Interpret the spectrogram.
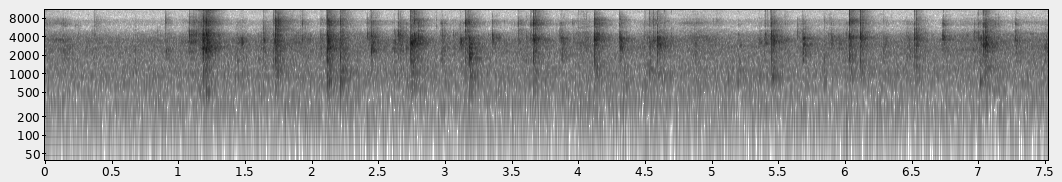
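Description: Close-up eating sounds: people chewing roti and chicken curry with open-mouthed lip smacks, a run of sharp, irregular clicks and smacks starting about a second in.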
